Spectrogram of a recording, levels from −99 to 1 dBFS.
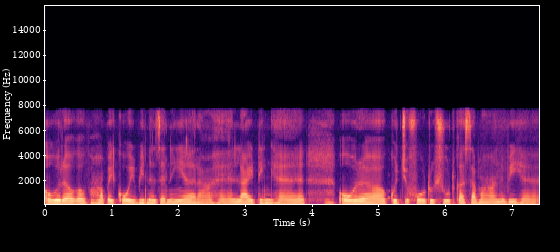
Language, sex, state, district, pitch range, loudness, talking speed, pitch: Hindi, female, Bihar, West Champaran, 175-200 Hz, -15 LUFS, 160 wpm, 185 Hz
